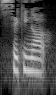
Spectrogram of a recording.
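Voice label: "sticking up", English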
